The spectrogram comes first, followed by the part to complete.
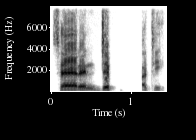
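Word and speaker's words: serendipity: वो है सरन डि पटी सेर अन डिप सरन डिप अटी सरन डि पटी the spelling is एस ई आर ई एन डी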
